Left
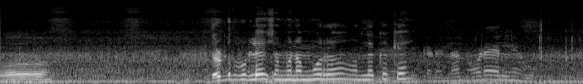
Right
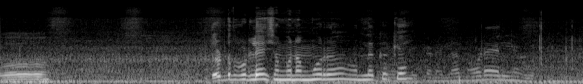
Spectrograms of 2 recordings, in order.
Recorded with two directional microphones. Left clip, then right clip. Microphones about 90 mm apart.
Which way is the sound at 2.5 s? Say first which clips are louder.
Even; 80° right.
